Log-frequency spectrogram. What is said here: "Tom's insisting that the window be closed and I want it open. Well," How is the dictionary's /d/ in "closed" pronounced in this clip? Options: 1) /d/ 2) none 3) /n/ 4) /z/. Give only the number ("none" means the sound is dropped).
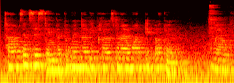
1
